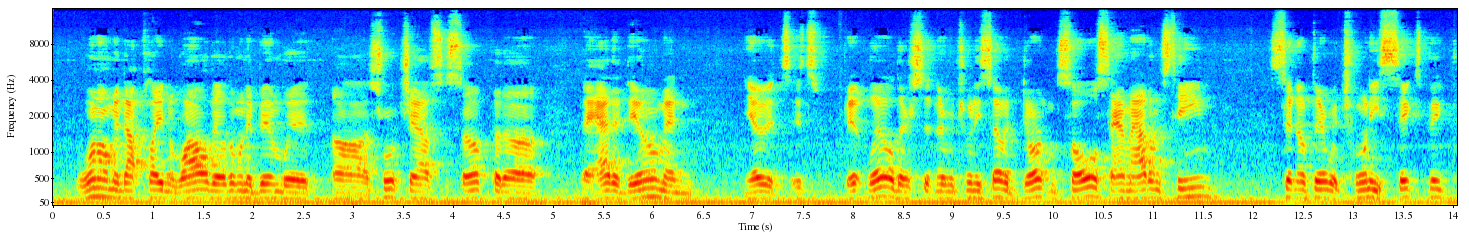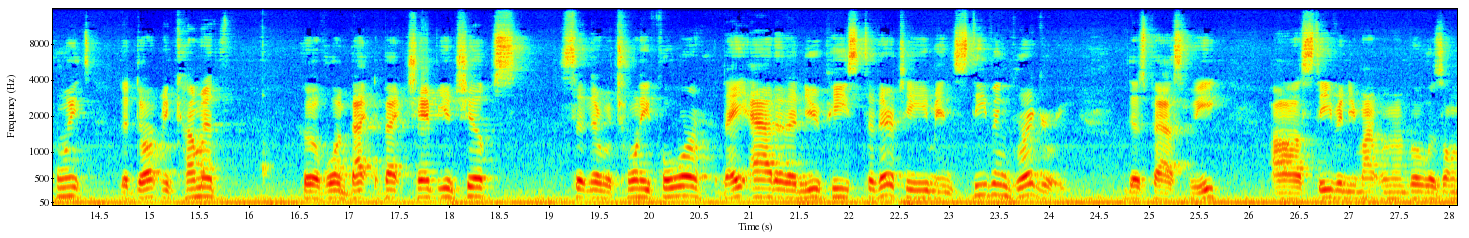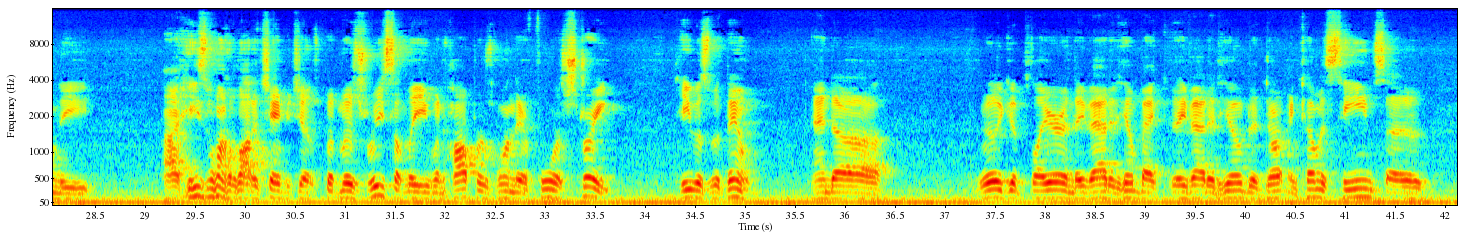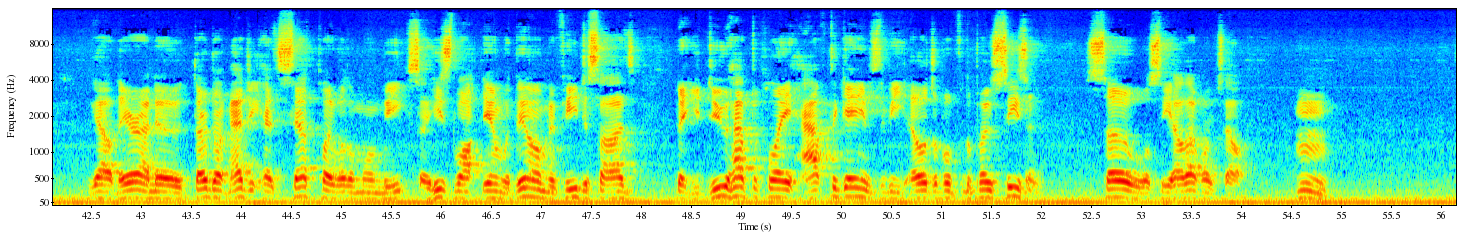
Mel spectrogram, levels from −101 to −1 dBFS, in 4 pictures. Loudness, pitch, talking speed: -18 LUFS, 130 Hz, 185 wpm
